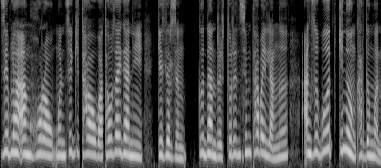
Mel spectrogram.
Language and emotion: Bodo, fearful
